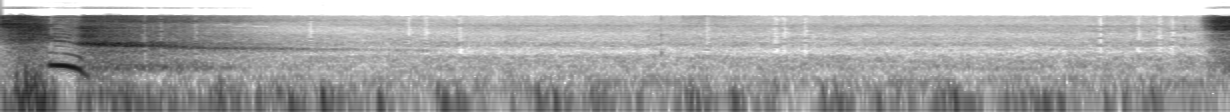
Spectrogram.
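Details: Female producing deliberately performed, girly high-pitched sneezes with hitching: a short hitching breath before a single explosive sneeze, with outdoor background noise.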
